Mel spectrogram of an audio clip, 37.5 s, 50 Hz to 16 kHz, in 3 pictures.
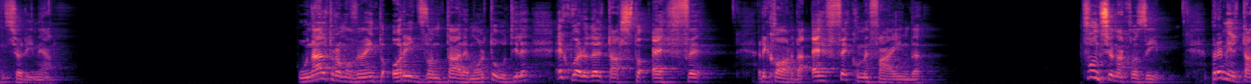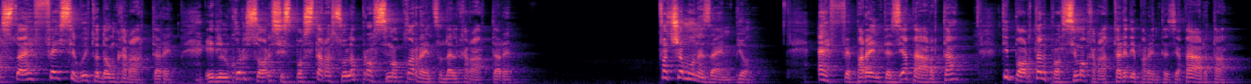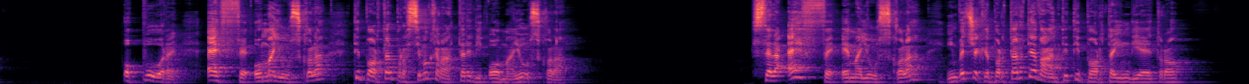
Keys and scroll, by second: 21.0-21.4 typing, 27.3-27.7 typing.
